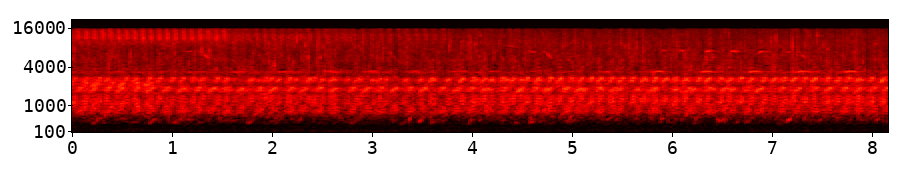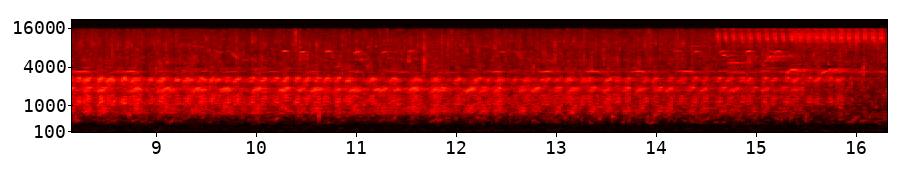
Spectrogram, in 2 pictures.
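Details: Many frogs near a river calling together, a continuous buzzing mass of quick, overlapping croaks that holds steady throughout, with a thin, high pulsing sound at the start and again near the end.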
